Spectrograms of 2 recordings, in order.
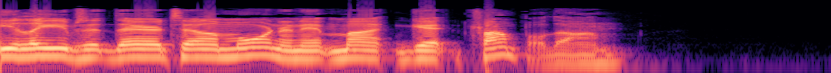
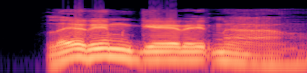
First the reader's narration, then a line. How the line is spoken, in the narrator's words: Leggett said in his equable drawl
